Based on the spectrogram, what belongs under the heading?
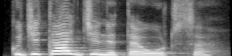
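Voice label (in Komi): кыдзи ті аддзинныд тайӧ уджсӧ, Komi, female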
